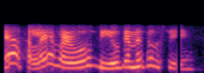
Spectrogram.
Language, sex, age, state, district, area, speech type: Assamese, female, 45-60, Assam, Darrang, rural, conversation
